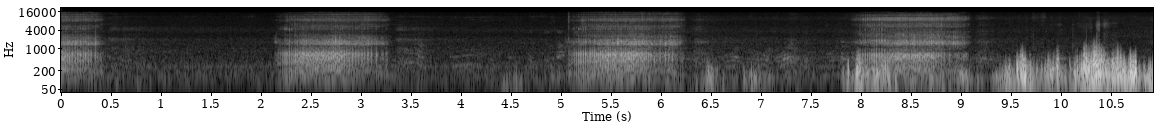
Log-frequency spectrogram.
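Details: Asleep in a pool after swimming: loud, harsh snores about every three seconds, with splashing and movement noise at the end, snoring during sleep.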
